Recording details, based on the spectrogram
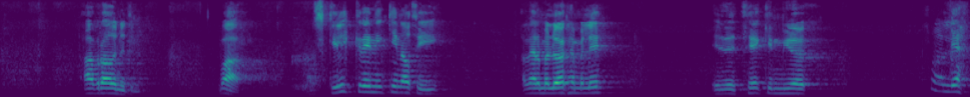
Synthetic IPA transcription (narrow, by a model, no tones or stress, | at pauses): avɾaːwðʏnɪːt̪ʏm | vaɾ̥ | scɪlkɾeːjniɲcɪnawθi | aðvɛːɾamɛðlœːɣɦɛmːɪlɪ | ɛɾvɪðt̪ʰɛːcɪnmjœːx | sɔnaljɛht̪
